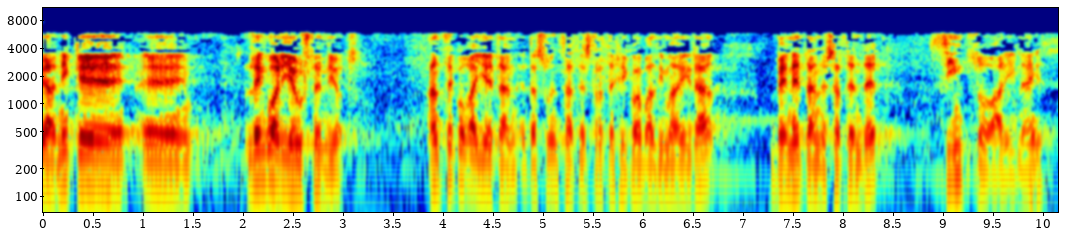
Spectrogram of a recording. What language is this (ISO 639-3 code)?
eus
